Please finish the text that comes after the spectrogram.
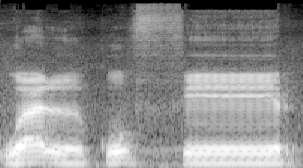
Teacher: kemudian diimalahkan fathah fa dan alif menjadi wal kufir. Karena dia kasrah, dia dibaca dengan imalah.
